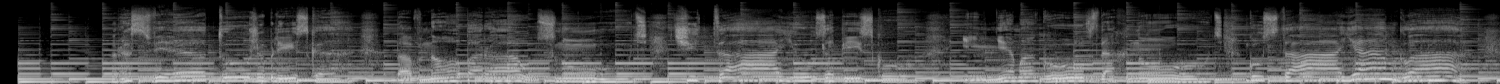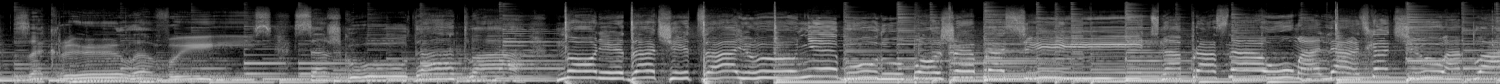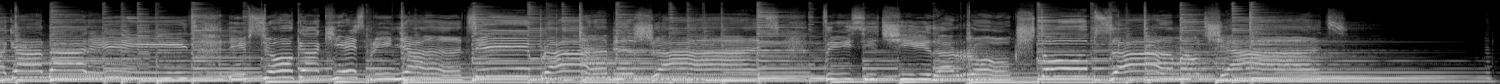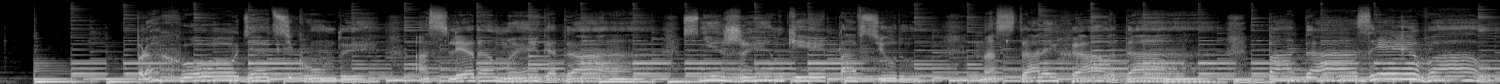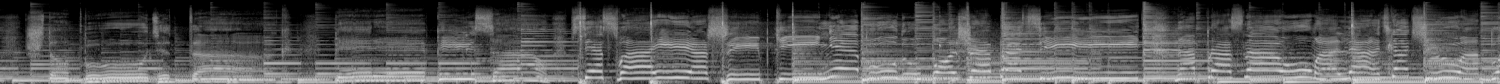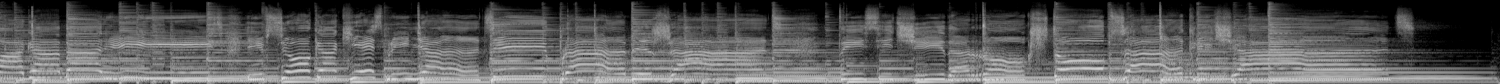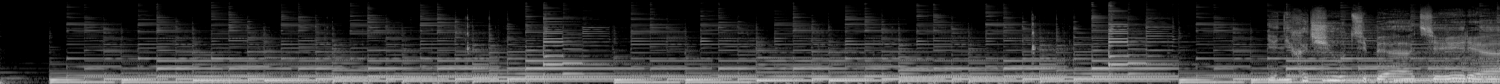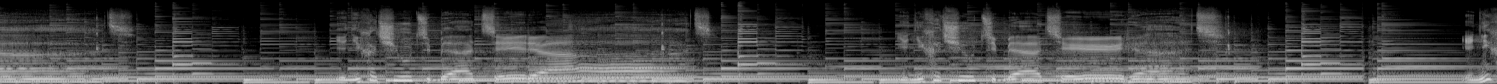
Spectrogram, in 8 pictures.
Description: ДЕМО - ВОКАЛ
Муж, Вокал/Молодой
